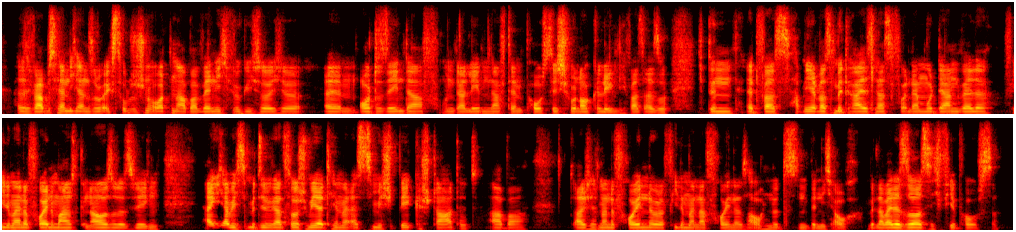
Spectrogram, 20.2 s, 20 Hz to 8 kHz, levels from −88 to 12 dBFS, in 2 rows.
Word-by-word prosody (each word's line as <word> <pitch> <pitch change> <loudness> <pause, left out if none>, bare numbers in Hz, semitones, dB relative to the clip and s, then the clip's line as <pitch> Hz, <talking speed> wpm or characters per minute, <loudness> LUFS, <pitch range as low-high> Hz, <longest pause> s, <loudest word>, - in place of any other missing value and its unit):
Also, 120 -1 -2
ich - - -9
war 115 0 +6
bisher 135 -1 +3
nicht 130 -1 -1
an 120 -1 +1
so 115 +1 -3
exotischen 135 0 +2
Orten, 125 -1 -1
aber 110 -1 0
wenn 115 +1 +1
ich 125 -1 -2
wirklich 120 -1 -7
solche, 110 -1 -2 0.2
ähm, 110 -2 -1
Orte 115 0 +1
sehen 115 +3 -1
darf 125 0 -2
und 115 -1 -11
erleben 110 +2 -1
darf, 110 -1 -4
dann 110 -1 -5
poste 110 +1 -1
ich - - +9
schon 115 -1 +1
auch 105 - +1
gelegentlich 105 +1 -3
was. 105 +1 -2
Also 105 -1 -3 0.3
ich - - -11
bin 115 -1 -1
etwas 115 -1 +2
habe 125 - -5
mir 125 - +5
etwas 125 0 +1
mitreißen 115 0 +2
lassen 110 0 -1
von - - -6
der 115 - 0
modernen 110 0 -1
Welle. 115 +1 0
Viele 120 -1 -2
meiner 120 0 +3
Freunde 120 -1 +4
machen 115 0 +3
das 115 - -6
genauso, 115 +1 +1
deswegen 110 -1 -2 0.4
eigentlich 125 +1 +4
habe 125 - +5
ich's 120 - +2
mit - - -4
diesem 120 -1 0
ganzen 120 - +3
Social-Media-Thema 125 -1 +3
erst - - +3
ziemlich 120 -2 0
spät 125 0 0
gestartet, 135 +5 -3
aber 110 -1 -6 0.4
dadurch, 110 +1 +1
dass 115 - -7
meine 115 -1 -1
Freunde 115 +1 +2
oder 110 - 0
viele 120 - -8
meiner 110 -1 -3
Freunde 110 0 -5
das 110 - -6
auch - - -4
nutzen, 110 -1 -3
bin 105 - -7
ich 105 - -1
auch - - -6
mittlerweile 115 +1 +4
so, 115 +2 +5
dass 115 -1 +5
ich 110 - -2
viel - - -5
poste. 110 -1 -2
115 Hz, 235 wpm, -25 LUFS, 110-120 Hz, 0.4 s, ich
